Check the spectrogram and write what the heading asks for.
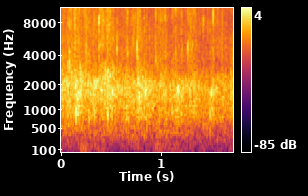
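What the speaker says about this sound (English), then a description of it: "Can we get a round of applause for that?" Brief, fairly quiet applause from a conference keynote audience, an even patter of many hands heard from a distance with no talk over it.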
